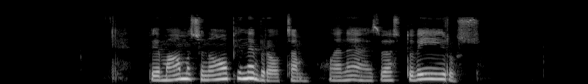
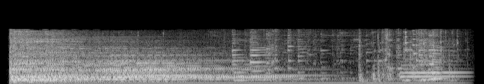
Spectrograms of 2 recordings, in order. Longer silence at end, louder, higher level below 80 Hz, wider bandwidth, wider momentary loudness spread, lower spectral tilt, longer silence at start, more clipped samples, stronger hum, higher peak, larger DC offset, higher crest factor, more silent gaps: first, 1.1 s vs 0.1 s; second, -23 LUFS vs -15 LUFS; second, -80 dBFS vs -34 dBFS; first, 10.5 kHz vs 5.4 kHz; about the same, 14 LU vs 14 LU; second, -5 dB/octave vs -7 dB/octave; first, 1.5 s vs 0.1 s; neither; second, none vs 60 Hz at -35 dBFS; second, -6 dBFS vs 0 dBFS; second, under 0.1% vs 0.4%; about the same, 18 dB vs 14 dB; neither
